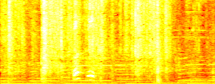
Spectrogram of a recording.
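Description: Background music with a steady bass beat; about a second in, a small dog gives a short, high yip.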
